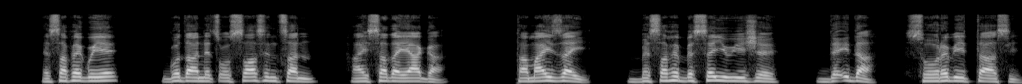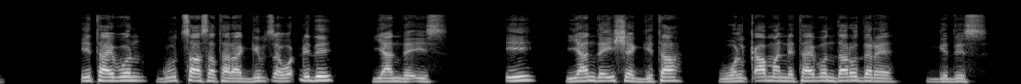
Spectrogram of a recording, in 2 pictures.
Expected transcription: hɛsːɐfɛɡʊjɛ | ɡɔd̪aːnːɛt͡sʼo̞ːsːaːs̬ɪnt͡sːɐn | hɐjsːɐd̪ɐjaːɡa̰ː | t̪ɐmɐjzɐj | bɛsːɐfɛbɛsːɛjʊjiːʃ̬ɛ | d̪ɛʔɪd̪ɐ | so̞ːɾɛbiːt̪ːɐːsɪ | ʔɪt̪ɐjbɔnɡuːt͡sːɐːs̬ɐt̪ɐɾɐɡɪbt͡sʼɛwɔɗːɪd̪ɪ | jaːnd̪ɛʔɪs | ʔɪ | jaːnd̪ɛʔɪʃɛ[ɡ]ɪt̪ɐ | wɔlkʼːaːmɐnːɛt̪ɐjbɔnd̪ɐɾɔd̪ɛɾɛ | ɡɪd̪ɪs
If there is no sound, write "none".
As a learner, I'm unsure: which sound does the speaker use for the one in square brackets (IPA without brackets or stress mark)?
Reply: ɡ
